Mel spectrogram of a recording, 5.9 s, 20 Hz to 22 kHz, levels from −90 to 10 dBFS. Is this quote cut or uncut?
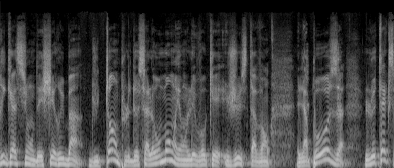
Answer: uncut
